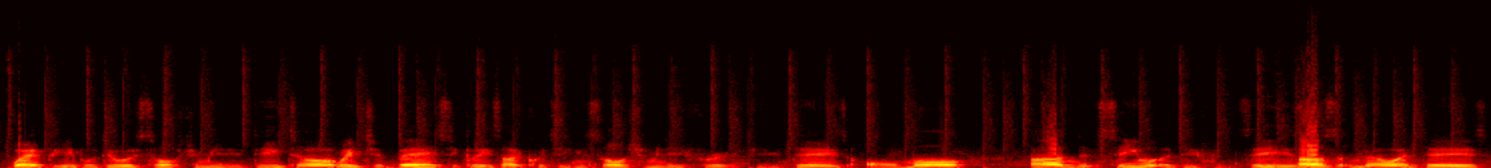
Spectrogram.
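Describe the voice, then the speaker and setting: A man's voice: mid-range voice, lively intonation, normal speed, a little mellow, soft background music. A man with a cold, talking through a rambling explanation as a video host, stringing clause after clause together. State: has a cold, voice deeper than usual. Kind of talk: scripted talk to camera.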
